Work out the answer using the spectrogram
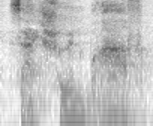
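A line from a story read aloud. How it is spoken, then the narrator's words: Whisper. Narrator (German): flüsterte er dem Tierchen zu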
